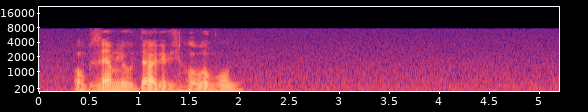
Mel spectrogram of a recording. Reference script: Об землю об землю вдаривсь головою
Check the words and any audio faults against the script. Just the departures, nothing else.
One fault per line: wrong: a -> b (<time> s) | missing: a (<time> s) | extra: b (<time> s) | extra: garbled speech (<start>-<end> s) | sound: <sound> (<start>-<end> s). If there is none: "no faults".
missing: об землю (0.9 s)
